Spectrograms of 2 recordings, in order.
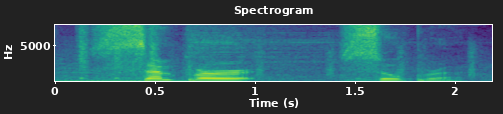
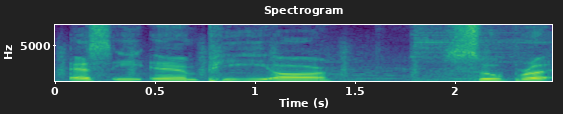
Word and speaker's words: Semper Supra: it up too, there's a motto that's called Semper Supra. So you could spell it it's spelled S-E-M-P-E-R, Supra, S-U-P-R-A.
